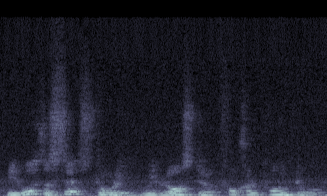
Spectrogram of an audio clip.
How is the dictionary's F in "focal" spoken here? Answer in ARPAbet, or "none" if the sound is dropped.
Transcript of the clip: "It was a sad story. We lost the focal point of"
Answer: F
